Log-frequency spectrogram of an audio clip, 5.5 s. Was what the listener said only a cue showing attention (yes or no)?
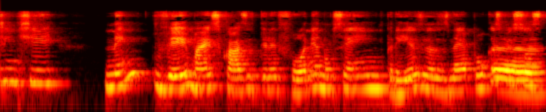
yes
